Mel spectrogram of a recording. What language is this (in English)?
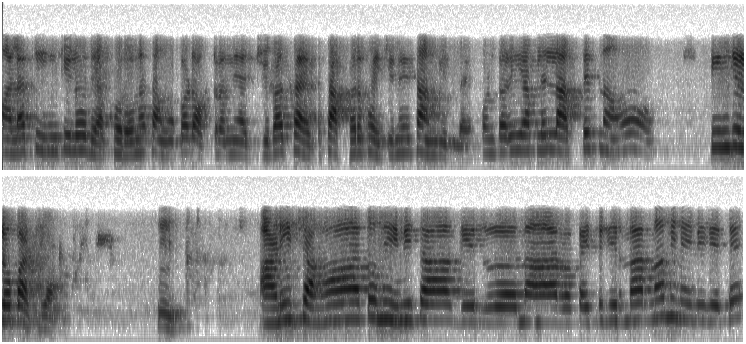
Marathi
